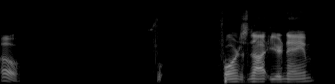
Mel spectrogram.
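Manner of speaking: high-pitched, loud, deflated, crestfallen, let-down dismay. Voicing a character who learns the signed name is wrong: crestfallen. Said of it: "like he's crestfallen".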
